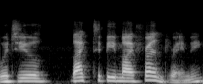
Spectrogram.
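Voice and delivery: put-on voice of a wise old sage. Describing a character who responds to him, speaker uses a sage-like voice. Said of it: "a more sage-like voice".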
